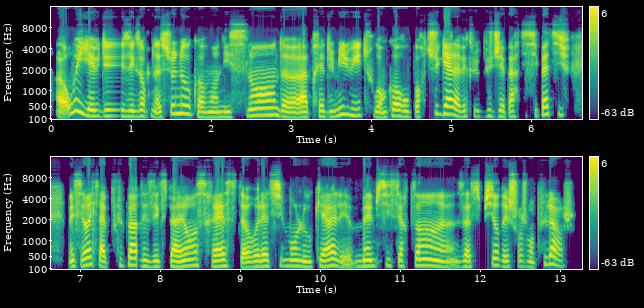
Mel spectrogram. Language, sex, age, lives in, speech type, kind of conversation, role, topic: French, female, 30-34, France, read, expert-assistant, expert, La démocratie freine-t-elle vraiment le progrès face aux régimes autoritaires ?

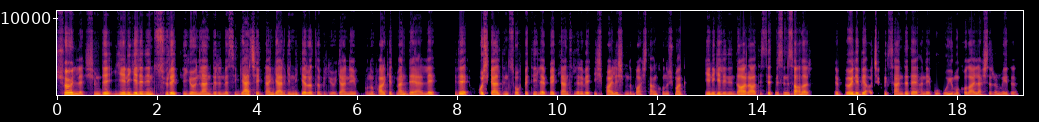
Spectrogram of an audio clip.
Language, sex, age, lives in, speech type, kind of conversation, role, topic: Turkish, male, 30-34, Spain, read, expert-assistant, expert, Doğada yürüyüşte grup halinde gitmek mi, tek başına gitmek mi daha iyi? Artılarını ve eksilerini nasıl değerlendirirsiniz?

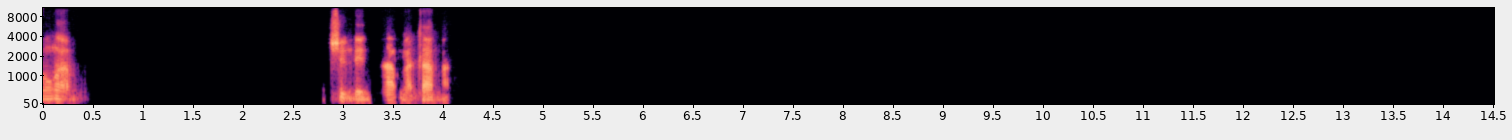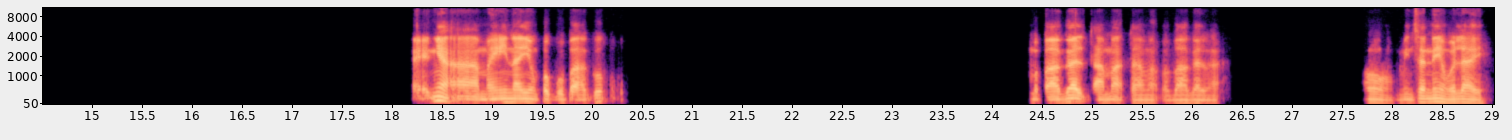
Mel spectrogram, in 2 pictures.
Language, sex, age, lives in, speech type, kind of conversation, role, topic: Filipino, male, 25-29, Philippines, conversation, unstructured, none, Ano ang nararamdaman mo kapag nababalitaan mong may tiwaling opisyal na yumayaman?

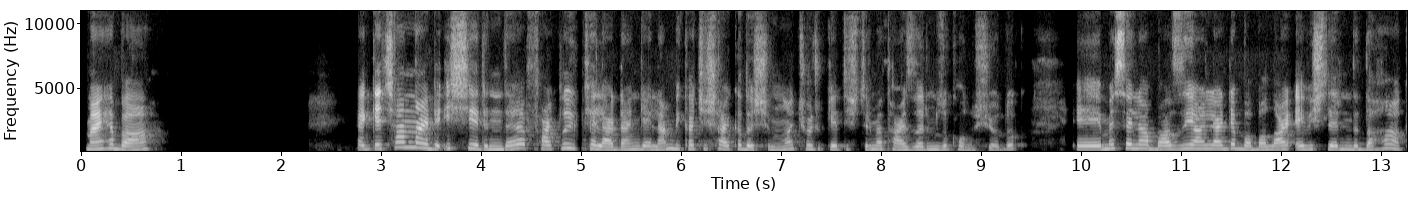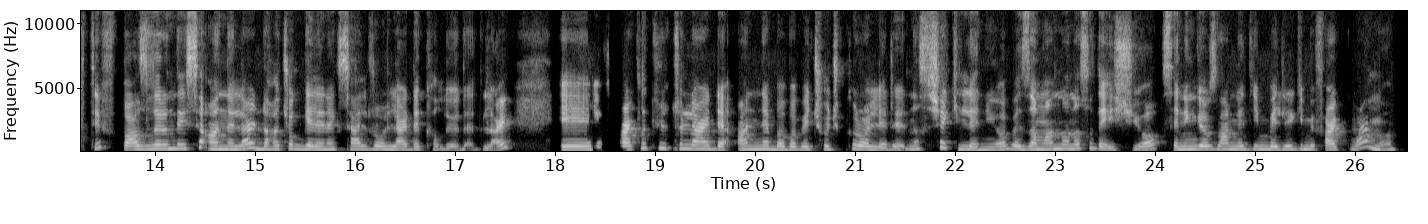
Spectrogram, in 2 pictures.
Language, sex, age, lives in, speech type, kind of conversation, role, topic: Turkish, female, 25-29, Spain, read, expert-assistant, asker, Farklı kültürlerde aile içi roller ve çocukların söz hakkı nasıl değişiyor?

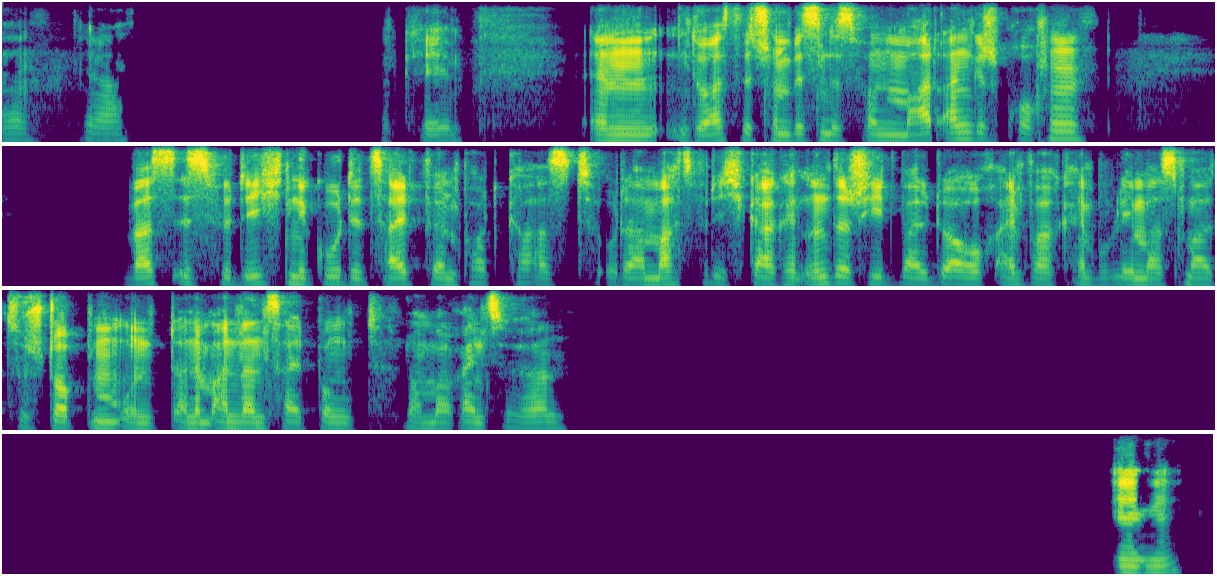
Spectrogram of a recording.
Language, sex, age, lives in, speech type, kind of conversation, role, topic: German, male, 20-24, Germany, conversation, podcast, host, Was macht deiner Meinung nach einen guten Podcast aus?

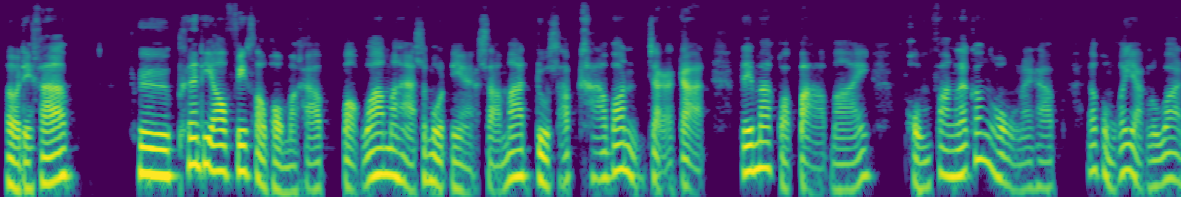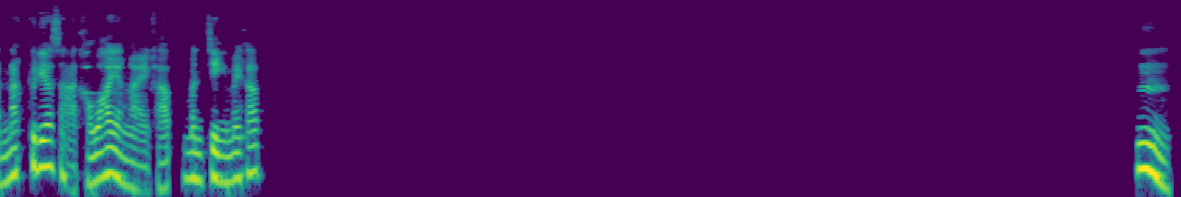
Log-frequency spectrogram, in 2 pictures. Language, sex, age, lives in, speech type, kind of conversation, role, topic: Thai, male, 20-24, Thailand, read, expert-assistant, asker, มหาสมุทรกับหญ้าทะเลช่วยดูดซับคาร์บอนในธรรมชาติได้อย่างไร?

